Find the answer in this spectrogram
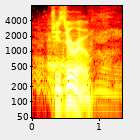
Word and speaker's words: Shizuru: them warned me that the name of the goddess is actually spelled and pronounced shizuru or that misspelling is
